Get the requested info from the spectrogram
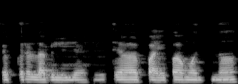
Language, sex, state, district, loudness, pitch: Marathi, male, Maharashtra, Nagpur, -19 LUFS, 110 Hz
